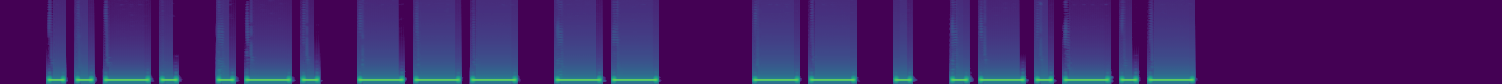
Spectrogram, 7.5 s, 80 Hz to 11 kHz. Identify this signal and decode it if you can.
Morse code, heard as a keyed tone, about 17 wpm, 700 Hz. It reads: FROM ME.
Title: Sentences from Top 1000 Words - Review Part 1 - 17wpm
